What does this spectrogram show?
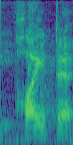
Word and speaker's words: Poitier: a forceful counter-terrorist operation sidney poitier more commonly pronounced sydney poiter here in sri lanka the first man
